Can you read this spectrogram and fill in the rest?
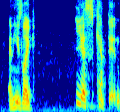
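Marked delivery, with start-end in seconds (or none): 1.5-2.4 put-on soft, very elderly man voice. On the bridge of the Enterprise, answer Captain Kirk in a super old Chekov voice. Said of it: "being super old".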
